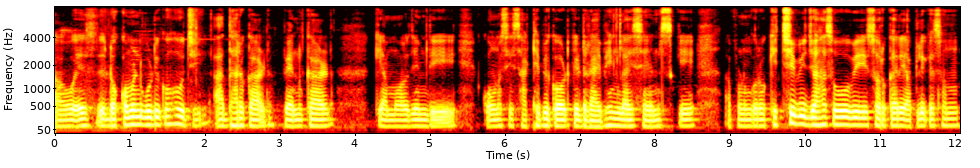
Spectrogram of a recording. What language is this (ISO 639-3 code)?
ori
